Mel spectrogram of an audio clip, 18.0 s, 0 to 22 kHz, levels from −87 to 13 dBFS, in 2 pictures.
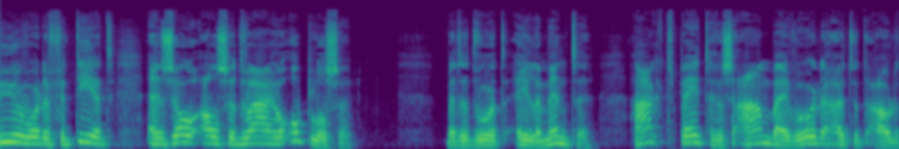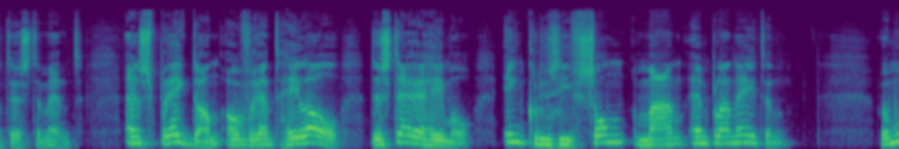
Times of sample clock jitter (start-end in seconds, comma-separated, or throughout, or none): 14.83-17.98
